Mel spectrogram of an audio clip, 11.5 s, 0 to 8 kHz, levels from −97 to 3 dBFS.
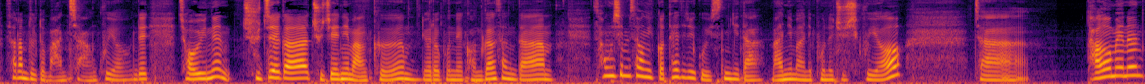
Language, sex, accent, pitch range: Korean, female, native, 165-250 Hz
